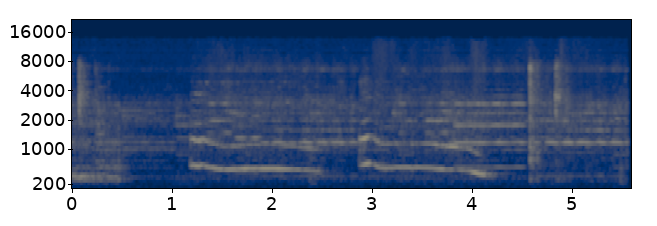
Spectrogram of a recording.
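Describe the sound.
Wolf howling: two long, sustained howls, each gliding downward in pitch, with a short yelp-like note before them and a brief sharp sound near the end.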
